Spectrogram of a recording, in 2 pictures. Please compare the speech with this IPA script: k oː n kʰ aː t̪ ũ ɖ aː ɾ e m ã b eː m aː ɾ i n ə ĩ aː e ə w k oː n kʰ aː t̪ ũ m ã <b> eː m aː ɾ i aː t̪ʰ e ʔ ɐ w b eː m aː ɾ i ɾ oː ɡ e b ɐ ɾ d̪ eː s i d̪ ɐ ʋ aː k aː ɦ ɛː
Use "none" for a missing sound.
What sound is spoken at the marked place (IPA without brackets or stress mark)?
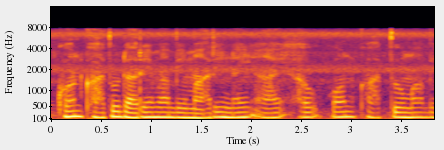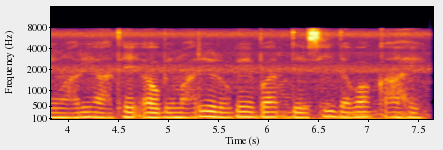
b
